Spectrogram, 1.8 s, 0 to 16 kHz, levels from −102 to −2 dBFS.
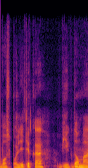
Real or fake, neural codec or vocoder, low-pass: fake; autoencoder, 48 kHz, 128 numbers a frame, DAC-VAE, trained on Japanese speech; 14.4 kHz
